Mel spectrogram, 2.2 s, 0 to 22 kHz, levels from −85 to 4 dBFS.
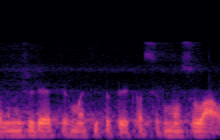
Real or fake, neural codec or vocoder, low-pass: real; none; 7.2 kHz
